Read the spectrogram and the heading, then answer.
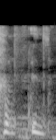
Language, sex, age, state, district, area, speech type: Assamese, female, 30-45, Assam, Udalguri, rural, spontaneous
